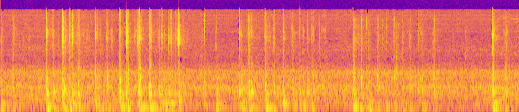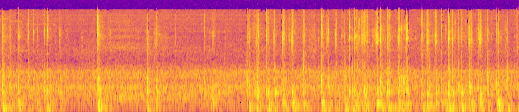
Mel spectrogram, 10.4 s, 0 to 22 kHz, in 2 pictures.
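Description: Both hands type rapidly on the black plastic chiclet keys of an Acer Chromebook C20 (2014) laptop, set in a grey deck. The result is a fast, continuous clatter of short, dry taps with a bright, high click. Denser bursts alternate with a few brief, quieter lulls.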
